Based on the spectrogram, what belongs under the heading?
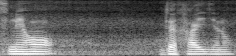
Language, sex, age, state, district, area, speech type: Bengali, male, 45-60, West Bengal, Uttar Dinajpur, urban, spontaneous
